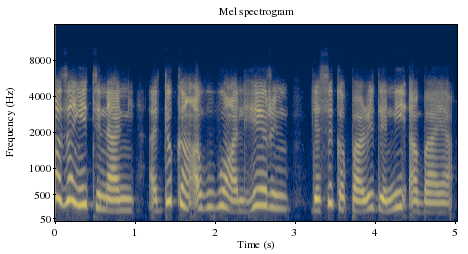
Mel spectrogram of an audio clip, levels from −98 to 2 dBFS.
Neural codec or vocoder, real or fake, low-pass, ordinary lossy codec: none; real; 7.2 kHz; Opus, 24 kbps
